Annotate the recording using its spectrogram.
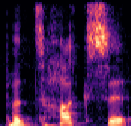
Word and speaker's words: Patuxet: Patuxic? That's the name of the tribe. It's Patuxet. – Yeah. – Patuxet, I think, is the way it's pronounced.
